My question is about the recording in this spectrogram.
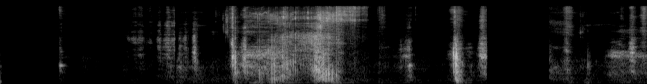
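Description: HiveIQ polystyrene hive wall panel scraping as it is slid down into the grooves and corner pieces of the box, over about two seconds, followed by a few short knocks as it seats.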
